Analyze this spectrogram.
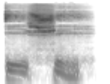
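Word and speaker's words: Aos Sí: The most dangerous spirits were the Aosi, pronounced Is-she.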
